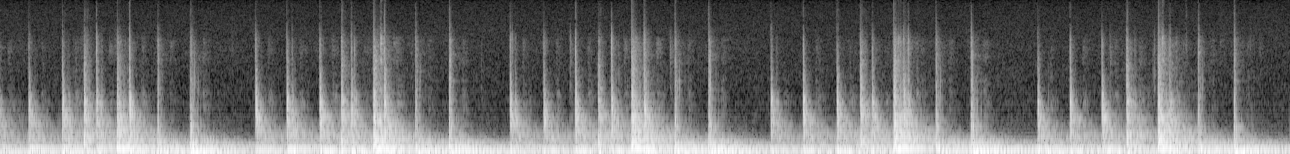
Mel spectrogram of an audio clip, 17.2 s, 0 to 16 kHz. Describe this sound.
continued beat variations on 4 drums, own design.
drums, experimental, music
